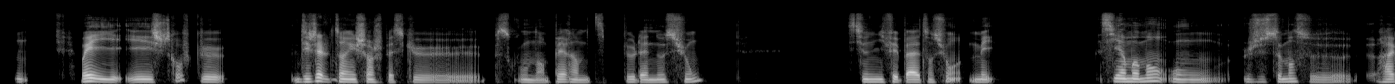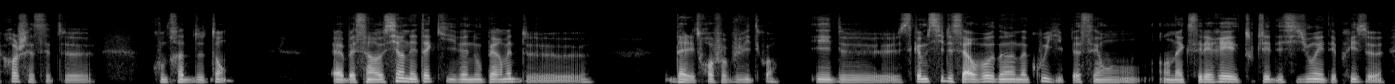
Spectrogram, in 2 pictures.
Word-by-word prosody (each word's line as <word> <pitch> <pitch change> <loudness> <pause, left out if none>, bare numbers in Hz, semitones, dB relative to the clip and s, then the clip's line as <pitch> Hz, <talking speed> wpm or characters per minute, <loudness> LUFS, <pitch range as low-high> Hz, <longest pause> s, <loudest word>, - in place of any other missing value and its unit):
Mmh. - - -4 0.6
Ouais 145 +1 +10
et 120 0 +2
et - - +2
je - - +5
trouve - - -4
que 115 -1 0 0.7
déjà, 125 +6 +6
le 130 - -1
temps 125 +3 +4
il 115 -1 +5
change 115 -1 +3
parce 105 +1 -3
que 105 -2 -5 0.2
parce - - -1
qu'on 110 -2 -4
en 95 - -4
perd 120 -1 0
un 105 -2 -1
petit - - -10 0.2
peu 120 - -2
la 110 - +2
notion 115 - 0 1.5
si - - -3
on - - +3
n'y 120 0 +1
fait 120 +1 +2
pas 115 - +7
attention, 110 0 -1
mais 115 0 -1 1.0
si 140 - +2
à - - +8
un - - +7
moment 135 +4 +4
on, 110 -3 -2 0.3
justement, 120 +2 0
se 110 -5 -6 0.3
raccroche 120 +3 +1
à - - -3
cette, 105 0 -11
heu, 100 0 -6 0.6
contrainte 115 -1 -2
de 110 +1 -4
temps, 105 - -2 1.1
eh 110 - +4
ben, 110 - +2
c'est 110 - +1
un 110 - +5
aussi 110 +9 +3
un 145 -3 +5
état 125 +2 +3
qui 115 -3 -7
va 115 +1 +1
nous 110 0 -1
permettre 125 +1 +1
de - - -7 0.8
d'aller - - +1
3 - - 0
fois 105 - -5
plus 110 -1 -7
vite, 110 0 -6
quoi 115 - -8 0.3
et 115 -2 0
de 105 -1 -6
c'est - - -3
comme 125 -1 +4
si 125 - 0
le 140 - -1
cerveau 135 +1 +5
d'un 115 0 +2
d'un 110 0 0
coup, 145 +6 -6
il 130 - -5
passait 110 - -3
en 105 -1 -6 0.2
en 110 -1 -2
accéléré 115 +4 +2
et 115 - -1
toutes - - -7
les 120 - +2
décisions 115 +3 -2
étaient 115 -2 0
prises, 120 +1 -4
heu, - - -1
115 Hz, 180 wpm, -23 LUFS, 110-125 Hz, 1.5 s, Ouais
